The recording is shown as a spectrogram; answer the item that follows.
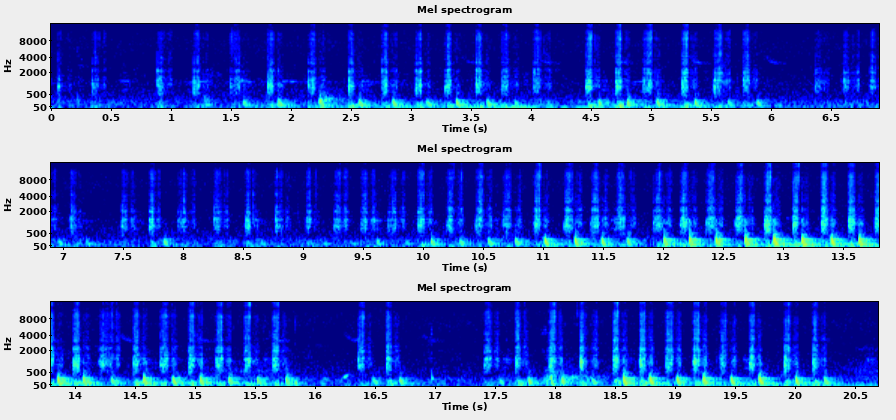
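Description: Near silence with faint, quick taps and scrapes of a small brush dabbing oil paint onto canvas, coming in spells.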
